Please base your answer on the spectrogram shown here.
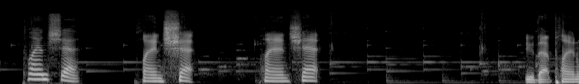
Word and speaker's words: planchette: But after March 7th ask, as you can prove her sword skills, the Spiritfarers slyly begin to nudge the planchetti ever so slightly.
